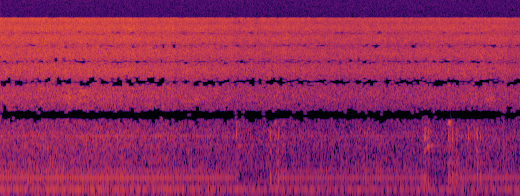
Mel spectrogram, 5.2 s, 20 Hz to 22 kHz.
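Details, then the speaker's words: 1932 Aztec cathedral tube radio after its short was cleared: a steady low, buzzy mains hum from the speaker while no heater voltage is found on the RF tubes, so the set powers up but gets no reception. "no heater voltage oh you hear that there's a hum from the speaker that's a good sign"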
